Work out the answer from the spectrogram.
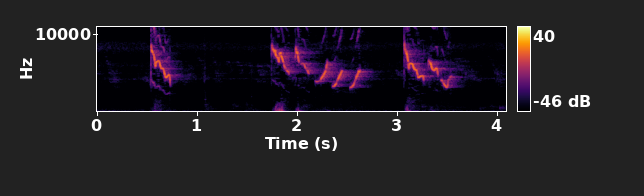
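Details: Piercing white-eye song used to goad other white-eyes into answering. A lone sharp descending note, then a longer tumbling chain of slurred high whistles, then a shorter phrase, with silent gaps between.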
